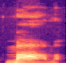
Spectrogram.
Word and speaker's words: mám: Takže například v češtině existuje slovo mám. Já mám. Je tam jedna slabika, jeden vokál. A mám.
